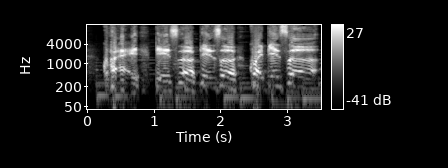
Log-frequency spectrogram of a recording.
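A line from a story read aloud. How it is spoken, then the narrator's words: Loud laughing shout. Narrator (Chinese): 其他的灰狼也笑着 大声叫道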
